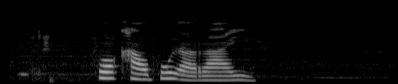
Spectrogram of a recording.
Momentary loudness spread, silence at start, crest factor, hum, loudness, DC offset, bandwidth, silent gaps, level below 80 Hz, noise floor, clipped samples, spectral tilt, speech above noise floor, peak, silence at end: 23 LU; 0.2 s; 20 dB; none; -31 LUFS; under 0.1%; 9.2 kHz; none; under -90 dBFS; -65 dBFS; under 0.1%; -5 dB/octave; 34 dB; -16 dBFS; 1.45 s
